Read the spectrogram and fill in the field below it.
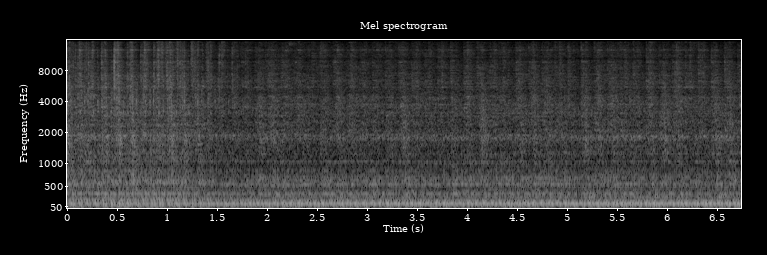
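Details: Old Bennett 541 gas pump motor, freed up and running after many years of barn storage: steady, even low hum with a smooth drone and no knocks or scraping. Normal, healthy running.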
